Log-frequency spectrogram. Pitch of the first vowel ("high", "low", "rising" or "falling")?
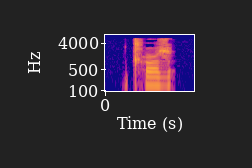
low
